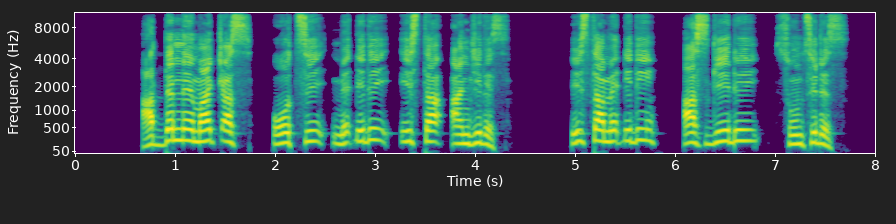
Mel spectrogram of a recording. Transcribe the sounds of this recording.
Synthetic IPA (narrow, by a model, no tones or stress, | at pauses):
ʔɐd̪ːɛnːɛmɐjt͡ʃʼːɐs | ʔo̞ːt͡sːɪmɛɗːɪd̪ɪɪst̪ːɐɐnd͡ʒɪd̪ɛs | ʔɪst̪ːɐmɛɗːɪd̪ɪ | ɐsɡiːd̪ɪ | sʊnt͡sːɪd̪ɛs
